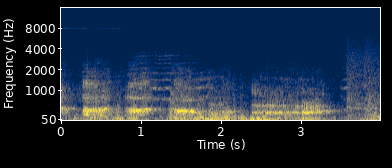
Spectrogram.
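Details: Captive adult male Steller sea lion, a father with worsening eyesight, no longer performing in shows but otherwise healthy and lively, at an aquarium in Ise, Japan: deep, harsh, rumbling roars in rapid pulsing bursts, with a brief break mid-clip.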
